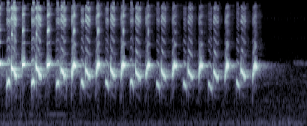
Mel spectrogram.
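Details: Sooty-headed bulbul song for stimulating other bulbuls: one continuous, evenly paced run of about sixteen rapid bubbling two-part notes, then quiet.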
